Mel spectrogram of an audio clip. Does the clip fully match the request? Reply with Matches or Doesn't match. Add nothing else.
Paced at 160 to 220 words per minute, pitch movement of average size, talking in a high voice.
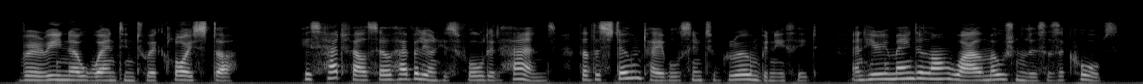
Matches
